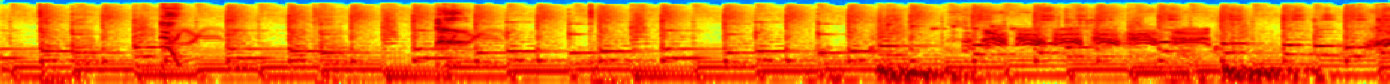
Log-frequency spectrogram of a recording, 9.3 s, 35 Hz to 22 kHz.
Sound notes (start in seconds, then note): 6.3 laughs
